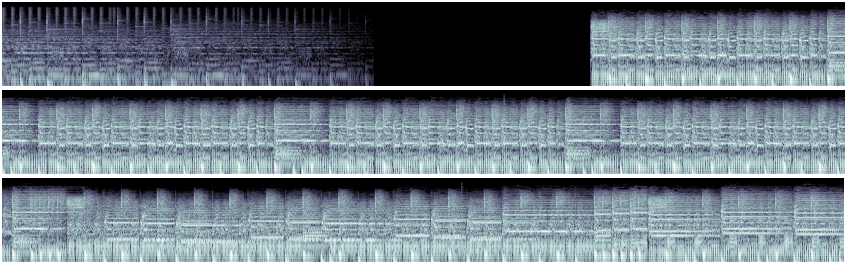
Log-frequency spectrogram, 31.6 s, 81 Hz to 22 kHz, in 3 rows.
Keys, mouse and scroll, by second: 0.4 click, 0.7 click, 1.2 s, 5.4 click, 12.0 click, 19.0 scroll up 1, 19.7 scroll up 1, 24.2 click, 24.4 typing, 24.9 click, 26.6 ctrl+z, 30.8 click, 31.0 typing.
